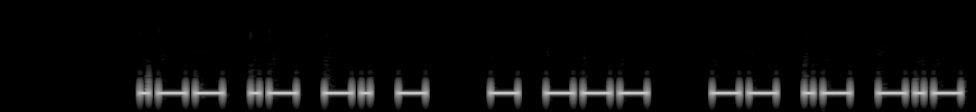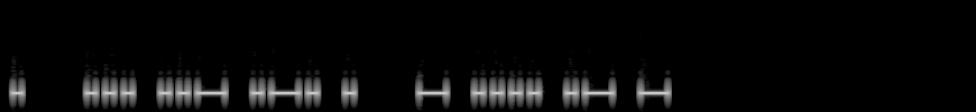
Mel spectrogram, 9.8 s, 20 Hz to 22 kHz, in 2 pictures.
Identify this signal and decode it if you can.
Morse code, heard as a keyed tone, about 26 wpm, 700 Hz. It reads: WANT TO MAKE SURE THAT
